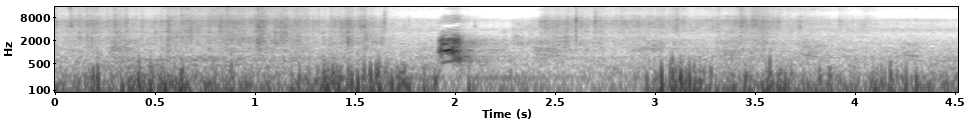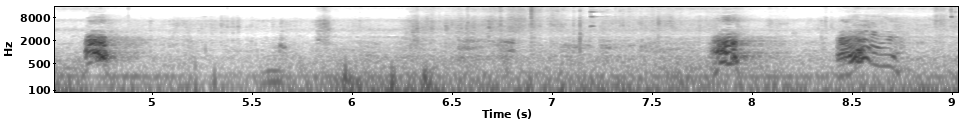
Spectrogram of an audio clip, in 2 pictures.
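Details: Fourteen-week-old German Shepherd puppy Wolfrik contests Lala, who has taken over his digging spot: four short, sharp, high yips spaced a few seconds apart, the last two close together, with human speech in the gaps.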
